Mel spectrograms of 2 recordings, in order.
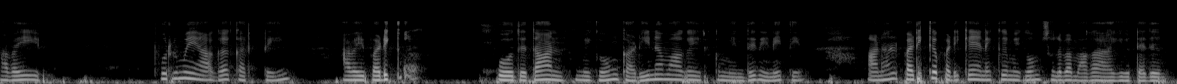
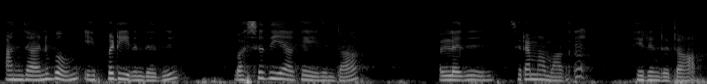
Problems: constant background noise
